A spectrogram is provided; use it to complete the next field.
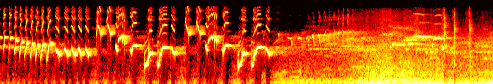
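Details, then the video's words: White-rumped shama, a national contest champion, singing in full with mimicked phrases: a fast roll of repeated rising notes, then varied loud whistles and looping chirps for about five seconds, followed by background noise. "MURAI BATU GACOR MANCING BURUNG LAIN BUNYI‼️ MATERI ISIAN NGEROL NEMBAK IRAMA LAGU LENGKAP ISTIMEWA"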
